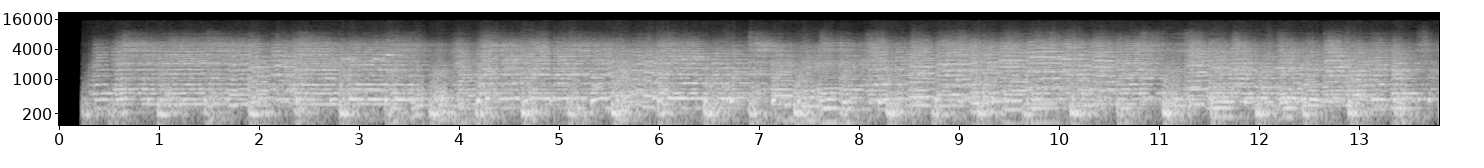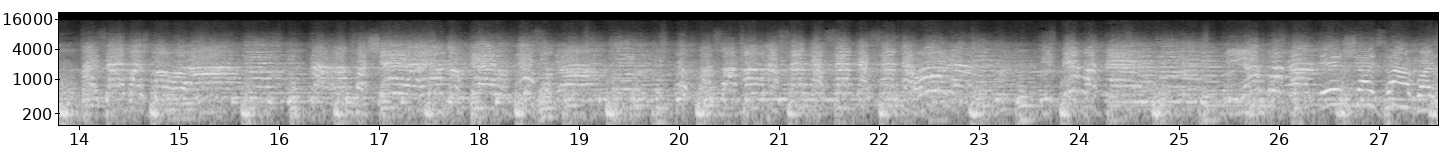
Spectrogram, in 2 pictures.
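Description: A lively carnival marchinha plays loud and steady, a chorus of voices singing together over bouncy band accompaniment, with a crowd-like energy filling the whole stretch without pause.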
